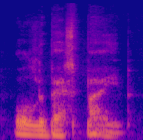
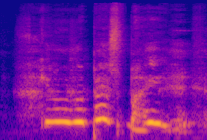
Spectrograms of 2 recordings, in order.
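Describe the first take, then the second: First: Low, soft voice; imitated send-off. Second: Very high, loud mocking squeal; incredulous mock repeat. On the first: Teammate wishing the substitute luck, low and quiet. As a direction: drop it low and quiet, as the other player. Opponent's send-off before kickoff, acted. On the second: Substitute mocking the send-off, squeaky and incredulous. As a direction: shoot it right up in outraged disbelief.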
